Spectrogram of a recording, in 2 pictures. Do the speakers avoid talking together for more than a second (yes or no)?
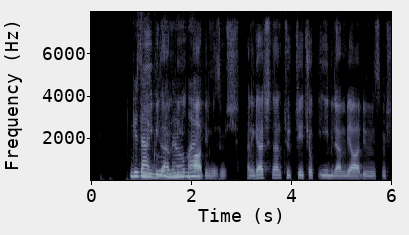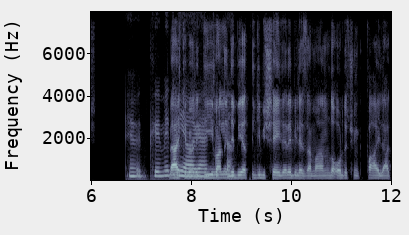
no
